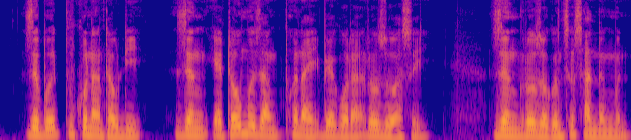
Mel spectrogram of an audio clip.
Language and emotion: Bodo, sad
